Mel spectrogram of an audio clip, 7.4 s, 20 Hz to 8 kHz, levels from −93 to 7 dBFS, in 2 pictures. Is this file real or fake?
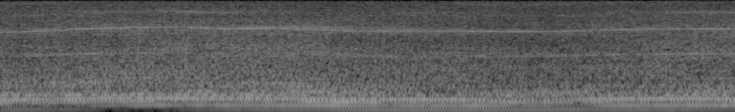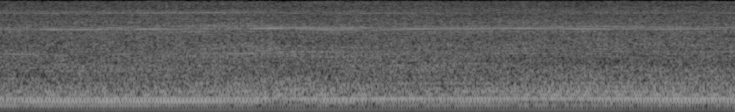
real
